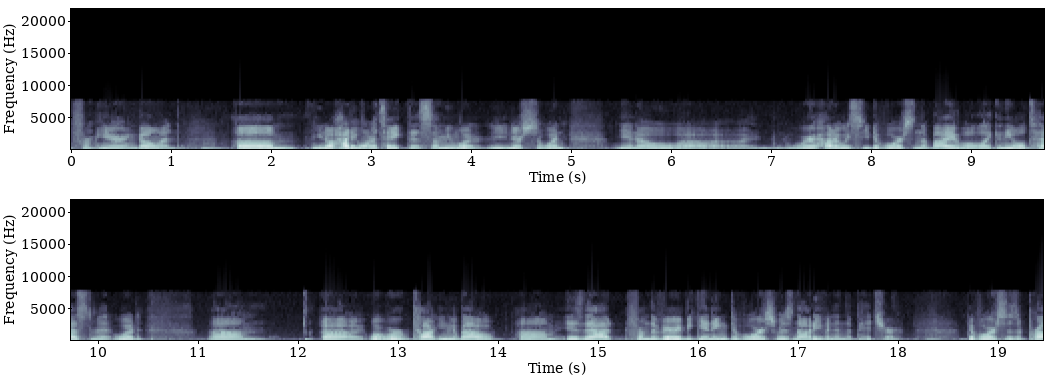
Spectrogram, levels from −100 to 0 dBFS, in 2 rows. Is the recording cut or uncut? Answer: cut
